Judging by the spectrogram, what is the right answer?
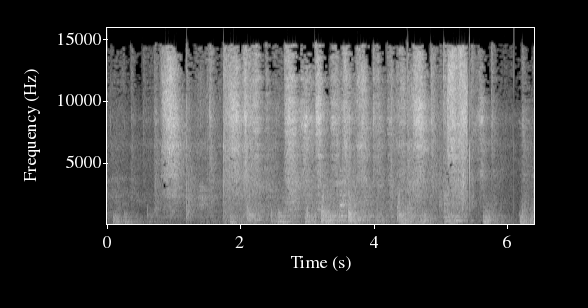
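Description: Boxing sparring at close range: padded gloves thudding on bodies and heads in irregular flurries, with feet shuffling on the ring canvas.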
